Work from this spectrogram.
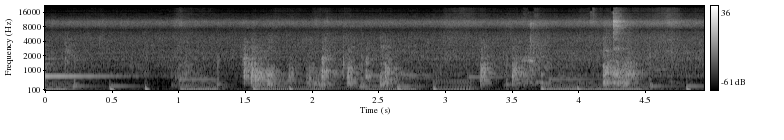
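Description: Grated coconut stirred into chili masala frying in a pan for a country-style chicken dish, with a continuous sizzle and busy, rhythmic spatula scrapes and clinks up close.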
